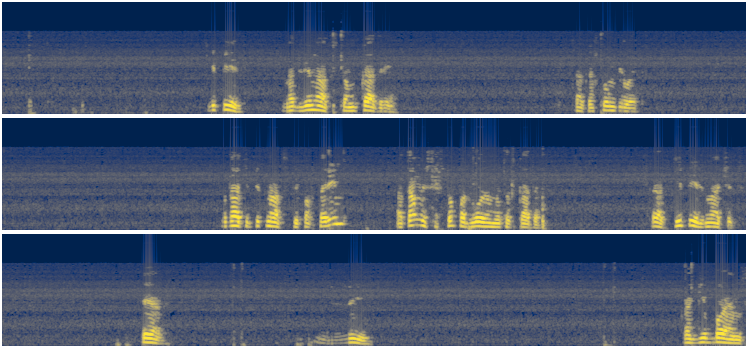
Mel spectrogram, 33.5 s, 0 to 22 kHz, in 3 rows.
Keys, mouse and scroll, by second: 8.9-16.0 drag, 18.2 shift+middle click, 24.0 r, 26.6 g, 32.6 click.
